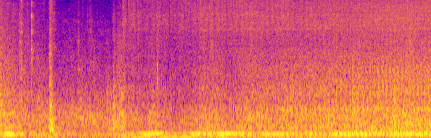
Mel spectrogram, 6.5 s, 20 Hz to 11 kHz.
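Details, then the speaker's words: 1952 REO M-35 army truck driving on the road: uneven knocking about four per second under a steady low drone. The driver first feared rod knock but thought it did not sound like the engine. Knocking from loose part underneath. "so right around here you hear this noise that sounds sort of like be a knocking noise now in the moment I was like that sounds like you could be Ro rod knock"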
